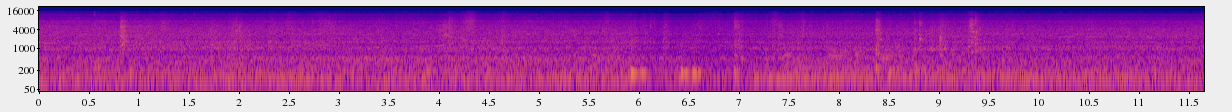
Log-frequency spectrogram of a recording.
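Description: A vendor stirs food in a wok with a metal ladle.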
